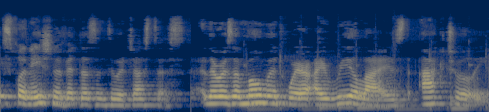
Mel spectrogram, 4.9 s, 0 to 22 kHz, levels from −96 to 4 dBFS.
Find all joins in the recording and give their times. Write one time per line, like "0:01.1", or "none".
0:01.8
